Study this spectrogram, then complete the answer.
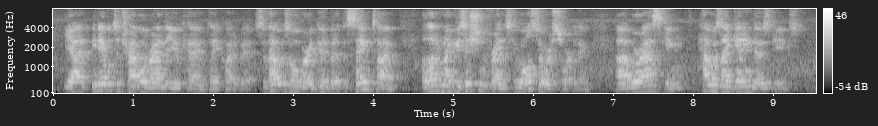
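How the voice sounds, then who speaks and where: A man with an American accent talks very fast at a high pitch, with ordinary pitch variation. Room echo is audible, and background noise is noticeable. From Lagos, Nigeria and London. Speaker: musician and online entrepreneur. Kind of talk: interview.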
